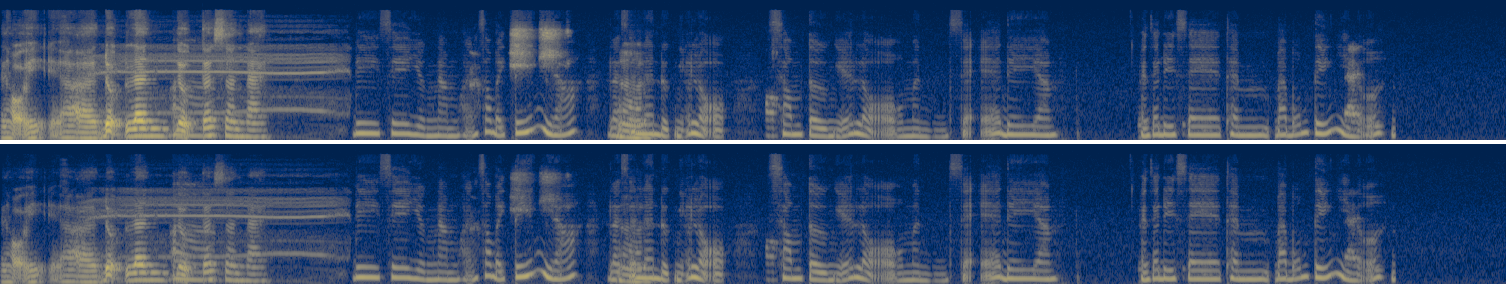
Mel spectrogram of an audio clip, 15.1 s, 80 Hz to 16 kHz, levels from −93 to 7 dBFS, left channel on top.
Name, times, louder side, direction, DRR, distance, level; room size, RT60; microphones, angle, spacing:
voice 1, 0.0-2.7 5.1-5.5 6.2-6.5 7.7-7.8, left 7 dB, 85° left, 0.4 m, -24 dB
sound 1, 0.6-3.5, left 4 dB, 25° left, 5.1 m, -38 dB
voice 2, 1.7-2.1 3.5-7.3 7.7-10.6 11.4-14.0, equal, 5° right, 3.0 m, -31 dB
head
